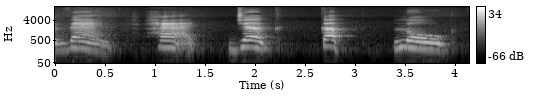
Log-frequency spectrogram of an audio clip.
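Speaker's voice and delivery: वैन, हैट, जग, कप, लॉग each in one slow, separate beat; one-syllable words. Shown as a demonstration. Teacher demonstrating one-syllable words, वैन to लॉग each as one separate beat. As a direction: give वैन, हैट, जग, कप, लॉग one sound apiece, with pauses. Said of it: "one time ही pronounce हो रहा है".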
